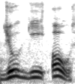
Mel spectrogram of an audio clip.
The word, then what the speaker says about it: Yu-Gi-Oh!: Y por último, Máximo Rollito, desde Twitter también nos decía que está viciado al Yu-Gi-Oh! ¿Se pronuncia así? – ¿Yu-Gi-Oh? – Sí.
